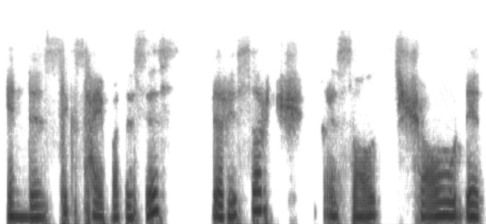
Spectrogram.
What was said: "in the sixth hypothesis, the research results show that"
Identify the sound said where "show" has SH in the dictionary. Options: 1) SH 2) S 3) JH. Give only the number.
1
